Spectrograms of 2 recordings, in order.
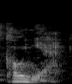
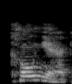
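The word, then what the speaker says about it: konjac: n j AC and the J is silent so they call a glock oh man and the botanical name is cognac and it's a powder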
